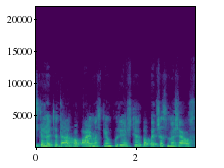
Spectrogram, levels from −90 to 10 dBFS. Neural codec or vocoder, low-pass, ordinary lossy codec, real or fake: codec, 44.1 kHz, 3.4 kbps, Pupu-Codec; 14.4 kHz; AAC, 48 kbps; fake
